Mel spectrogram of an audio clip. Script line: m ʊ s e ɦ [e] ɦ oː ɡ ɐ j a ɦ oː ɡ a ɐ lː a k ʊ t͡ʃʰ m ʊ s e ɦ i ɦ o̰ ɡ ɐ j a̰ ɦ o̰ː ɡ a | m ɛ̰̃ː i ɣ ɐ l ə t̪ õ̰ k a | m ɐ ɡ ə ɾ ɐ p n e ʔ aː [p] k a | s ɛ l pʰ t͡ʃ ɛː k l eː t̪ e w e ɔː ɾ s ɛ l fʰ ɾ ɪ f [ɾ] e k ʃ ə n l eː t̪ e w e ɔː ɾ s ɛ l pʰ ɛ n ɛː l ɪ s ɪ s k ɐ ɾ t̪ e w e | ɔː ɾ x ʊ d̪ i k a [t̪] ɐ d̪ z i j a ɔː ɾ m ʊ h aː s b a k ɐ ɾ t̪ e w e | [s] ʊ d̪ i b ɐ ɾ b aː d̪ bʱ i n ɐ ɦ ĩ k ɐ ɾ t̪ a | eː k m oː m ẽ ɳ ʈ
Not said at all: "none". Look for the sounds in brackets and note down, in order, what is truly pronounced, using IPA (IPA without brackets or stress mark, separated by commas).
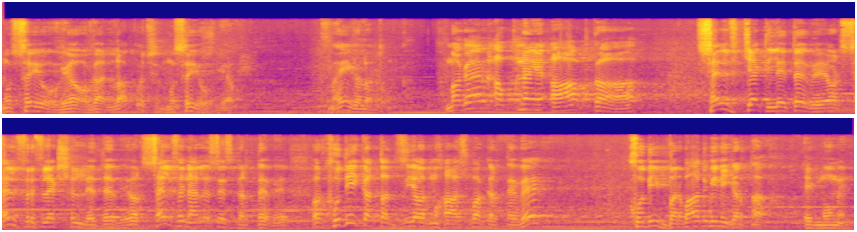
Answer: i, p, l, t̪, x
